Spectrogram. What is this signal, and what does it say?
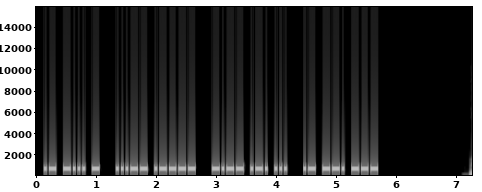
Morse code, heard as a keyed tone, about 32 wpm, 700 Hz. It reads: ABT 31 YRS AGO
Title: Practice QSO - Exchange 3 - More Info - 30wpm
